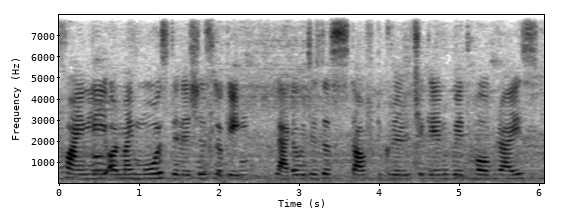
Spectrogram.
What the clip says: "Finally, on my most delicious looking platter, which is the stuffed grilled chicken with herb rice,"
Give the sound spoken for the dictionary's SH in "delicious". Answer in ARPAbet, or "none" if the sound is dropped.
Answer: SH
